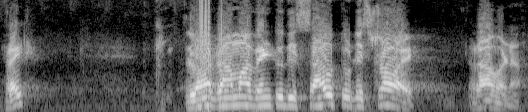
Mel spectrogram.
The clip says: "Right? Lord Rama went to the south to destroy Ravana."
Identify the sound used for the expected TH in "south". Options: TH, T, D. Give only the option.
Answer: T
